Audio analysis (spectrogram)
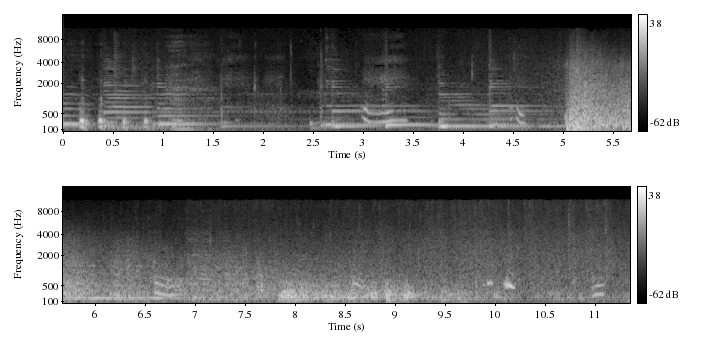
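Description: rain with thunder

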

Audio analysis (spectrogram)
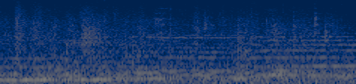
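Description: heavy rain falling

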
